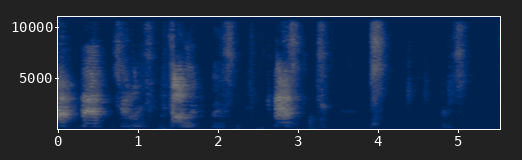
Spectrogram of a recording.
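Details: Two Shiba Inu puppies, a female born 11 March and a male born 25 March, playing together: a run of short, bright yips and yelping barks in quick bursts, with growly scuffling between them.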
